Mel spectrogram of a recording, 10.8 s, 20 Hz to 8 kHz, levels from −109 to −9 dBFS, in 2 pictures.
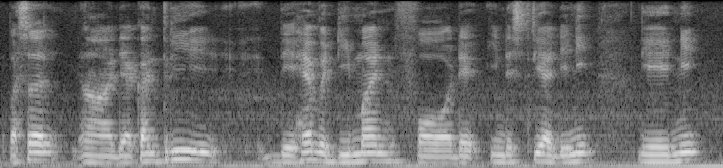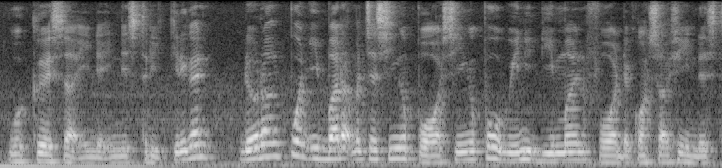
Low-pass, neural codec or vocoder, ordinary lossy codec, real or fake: none; none; none; real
